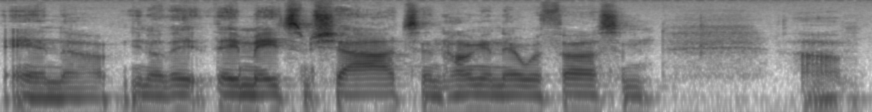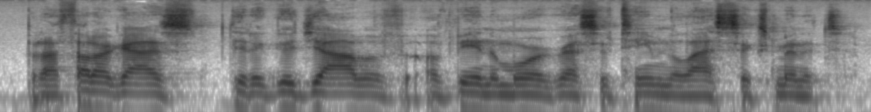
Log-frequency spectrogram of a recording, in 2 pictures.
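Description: In a press room with a sponsor backdrop behind him, a thirty-something college basketball coach fields post-game questions at a table mic. His voice runs on the low side, and he speaks evenly and deliberately, with plenty of fillers.

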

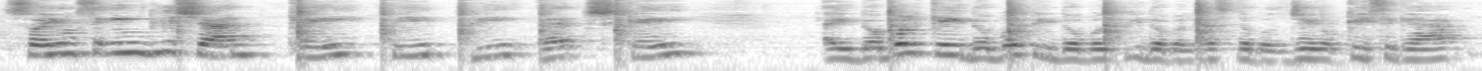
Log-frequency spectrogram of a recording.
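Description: Woman, native Tagalog speaker, language teacher, repeats sounds slowly, roomy echo, faint background hiss. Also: mid-range voice, warm tone. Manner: mixes Tagalog with English. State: speaking carefully due to a tooth problem. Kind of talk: online language lesson. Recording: echoey room, faint hiss.

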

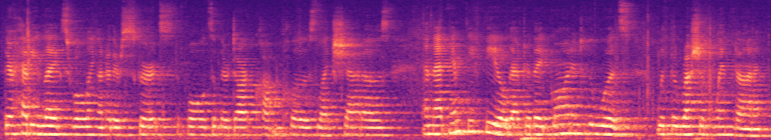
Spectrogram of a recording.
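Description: A woman in her fifties gives a keynote lecture, reading measured and reflective prose from pages at a lectern microphone in a chapel-like hall. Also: medium pitch, slight background noise. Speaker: keynote speaker. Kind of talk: reading a prepared lecture aloud. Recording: echoey room with long hall reverb.

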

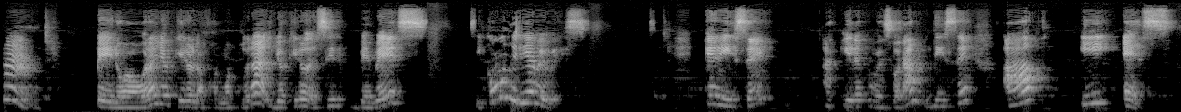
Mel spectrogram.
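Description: A young adult woman teaching English to young children, explaining slowly and patiently, repeating herself and checking they follow, lively and encouraging. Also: fairly high pitch. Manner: slow, patient explaining with lots of repetition and check-ins. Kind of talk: online lesson for young children. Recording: roomy echo.

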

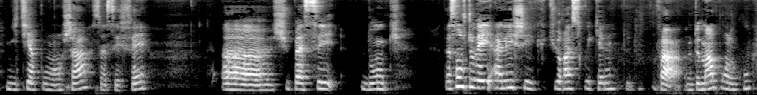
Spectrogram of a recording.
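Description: A woman's voice: on the high side, dark tone. A young woman chatting casually through a book haul vlog, rambling with plenty of hesitations. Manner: chatty, rambling, many filler "euh"s. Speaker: booktuber.

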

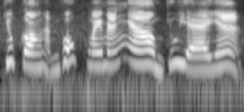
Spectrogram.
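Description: A nosy older village uncle, put on by a woman telling a story, who scolds and exclaims in a Southern Vietnamese accent. The voice is high and bright, with a forceful edge. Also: normal speed, a little hiss or hum. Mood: scolding.

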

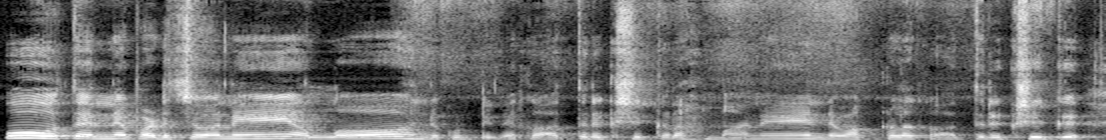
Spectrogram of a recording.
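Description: A woman's voice: a little high, moderate pace, a little mellow, natural voice. Woman doing pious old mom, malappuram accent, fond and blessing everyone, storytelling voice. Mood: doting. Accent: Malappuram Malayalam. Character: devout elderly mother, tender and pious.

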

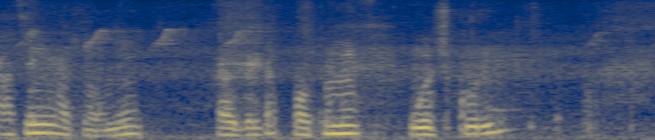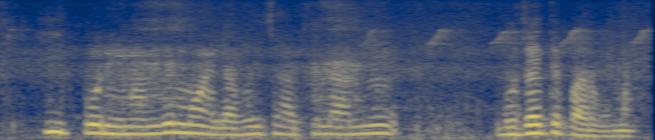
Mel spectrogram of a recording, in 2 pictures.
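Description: Tired from scrubbing his bicycle, a fast-talking man with a fairly high pitch vlogs casually from a backyard by a pond. He addresses his viewers in a chatty, meandering way while keeping his voice low for the neighbours' sake. A little hiss or hum runs through the rough recording.

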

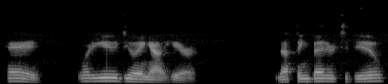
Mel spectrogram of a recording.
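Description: A stern female town cop scolds someone she caught out after dark, read by a man in near his own voice. The delivery is slow and bright-toned. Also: mid-range voice, lo-fi sound, pitched above the performer's own voice, natural voice. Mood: scolding.

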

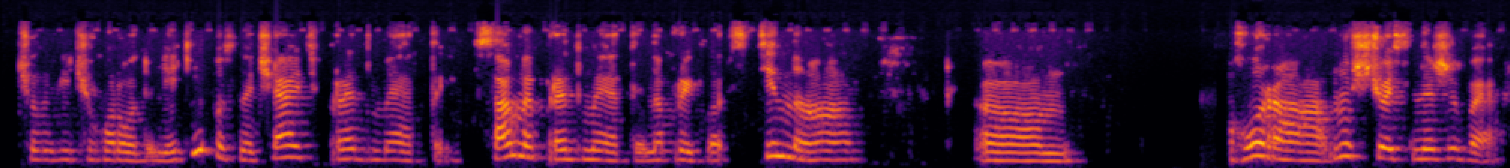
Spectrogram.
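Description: A woman's voice: mid-range voice, dark tone. A woman teaching a language lesson, patiently explaining step by step and reading out word lists.

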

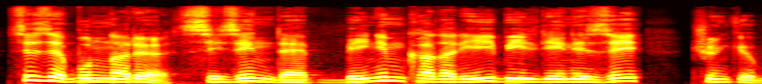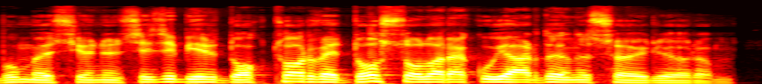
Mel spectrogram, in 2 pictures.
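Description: A man's voice: medium pitch, normal speed, dry recording, studio quality, lightly acted. Man doing Morel, an impassioned young lover. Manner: impassioned, declaiming accusations. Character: young man, grief-stricken and vengeful lover.

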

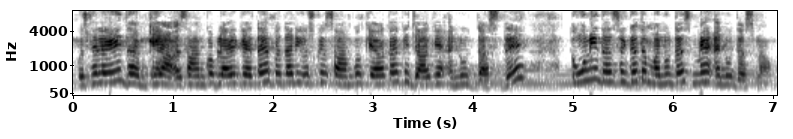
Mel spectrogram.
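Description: On a recorded phone call, a young woman plays an indignant client in a heated argument, insisting and repeating herself. Her high, bright voice is pushed and a little fast, with soft music in the background.

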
